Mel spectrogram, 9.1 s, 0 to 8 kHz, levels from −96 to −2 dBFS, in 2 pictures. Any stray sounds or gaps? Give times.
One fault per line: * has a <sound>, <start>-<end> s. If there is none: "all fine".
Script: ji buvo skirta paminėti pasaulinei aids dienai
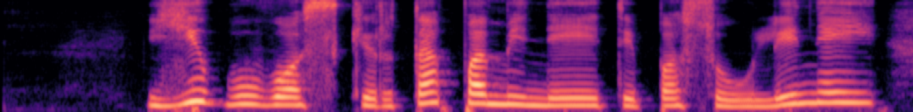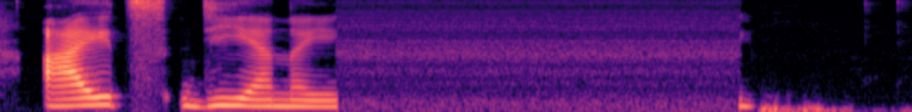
all fine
